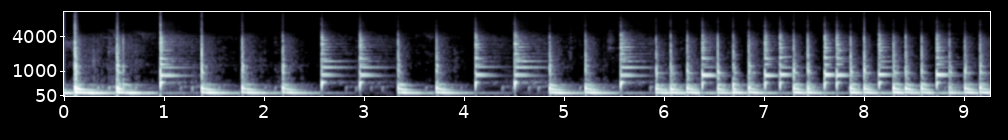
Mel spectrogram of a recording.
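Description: Thammattama, the Sri Lankan paired drum, struck with two sticks, playing a drum phrase: sharp strokes that each ring with a low drum tone. About two to three strokes a second at first, then a faster, denser run from about six seconds in.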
